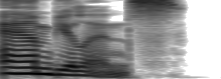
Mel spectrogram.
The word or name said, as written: ambulance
